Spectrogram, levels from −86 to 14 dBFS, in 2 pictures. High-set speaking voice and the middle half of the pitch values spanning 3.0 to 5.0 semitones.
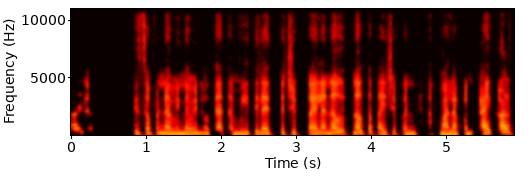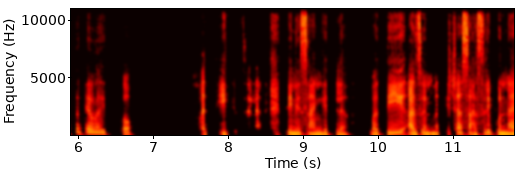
No: high, 200 Hz; narrow, 2.4 semitones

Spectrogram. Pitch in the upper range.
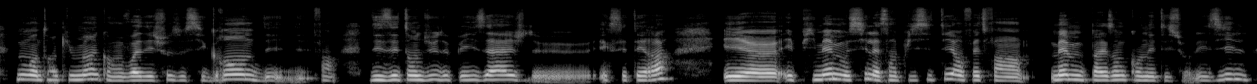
Yes: high, 205 Hz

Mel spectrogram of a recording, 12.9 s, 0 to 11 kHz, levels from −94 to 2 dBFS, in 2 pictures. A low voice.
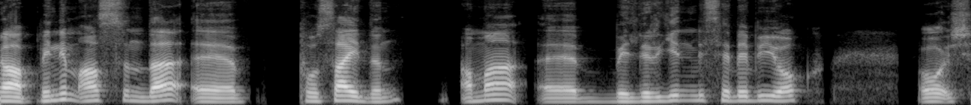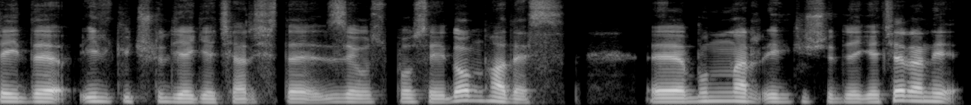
Yes: low, 125 Hz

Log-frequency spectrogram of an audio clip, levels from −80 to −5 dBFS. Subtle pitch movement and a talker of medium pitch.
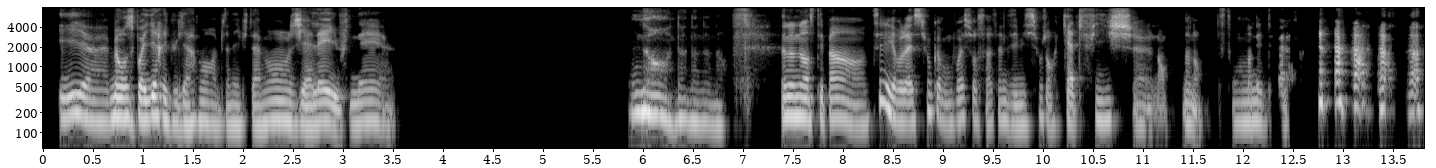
No: average, 3.3 semitones; medium, 150 Hz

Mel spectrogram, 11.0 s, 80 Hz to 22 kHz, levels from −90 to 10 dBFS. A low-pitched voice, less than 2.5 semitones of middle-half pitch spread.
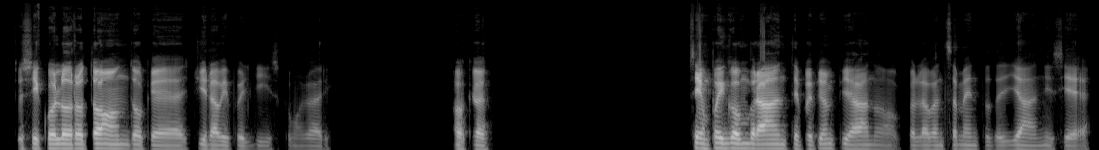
No: low, 110 Hz; average, 2.8 semitones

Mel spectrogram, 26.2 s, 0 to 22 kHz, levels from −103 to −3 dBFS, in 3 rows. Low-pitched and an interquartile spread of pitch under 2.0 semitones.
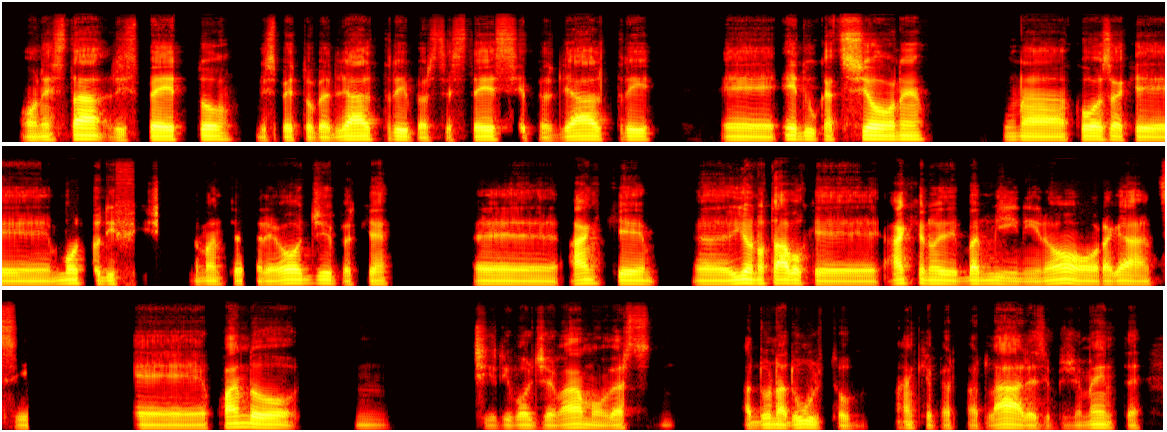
No: very low, 85 Hz; average, 2.7 semitones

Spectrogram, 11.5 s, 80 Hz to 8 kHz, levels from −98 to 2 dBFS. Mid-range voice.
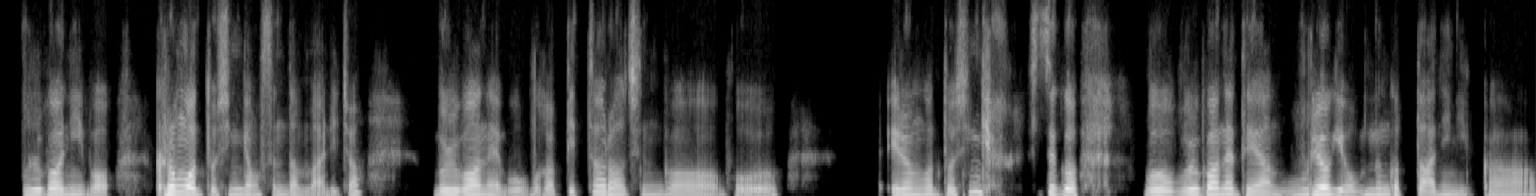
No: high, 195 Hz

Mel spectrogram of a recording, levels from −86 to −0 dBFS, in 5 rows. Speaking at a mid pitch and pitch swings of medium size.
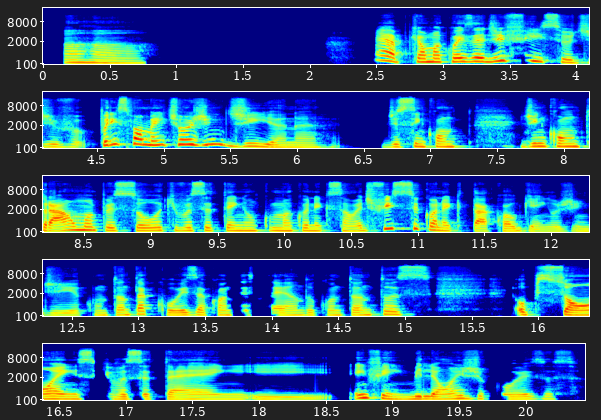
Yes: medium, 180 Hz; average, 4.2 semitones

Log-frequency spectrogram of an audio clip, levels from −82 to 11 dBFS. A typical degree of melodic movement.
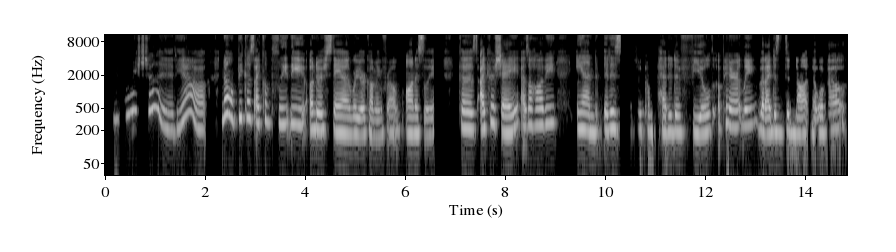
No: wide, 6.1 semitones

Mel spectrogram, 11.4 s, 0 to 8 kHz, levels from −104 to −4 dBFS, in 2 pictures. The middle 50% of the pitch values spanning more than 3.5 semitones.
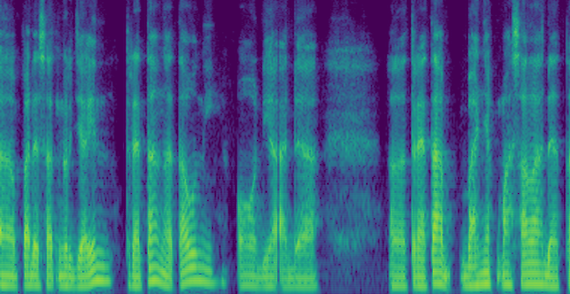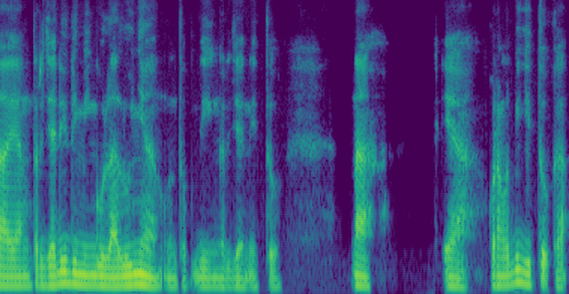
No: narrow, 2.6 semitones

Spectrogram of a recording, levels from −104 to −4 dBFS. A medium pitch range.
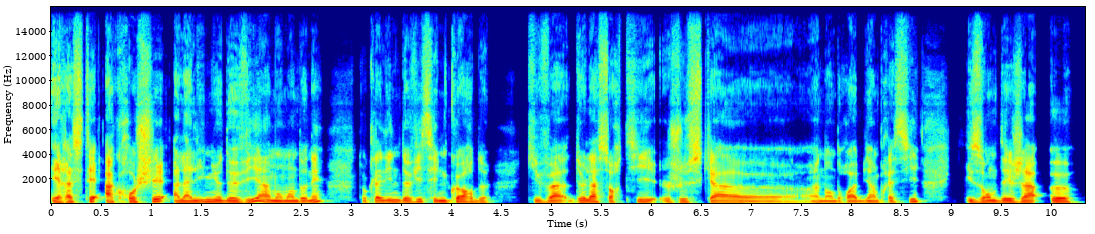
Yes: average, 3.6 semitones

